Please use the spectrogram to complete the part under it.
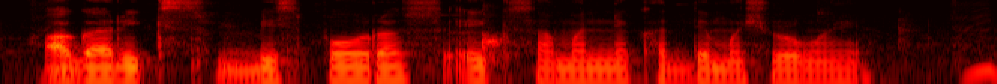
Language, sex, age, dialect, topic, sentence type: Marathi, male, 18-24, Varhadi, agriculture, statement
